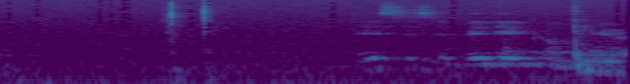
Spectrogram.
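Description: A few faint, sharp computer clicks in near silence as playback is started, then faint music beginning to come in near the end.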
